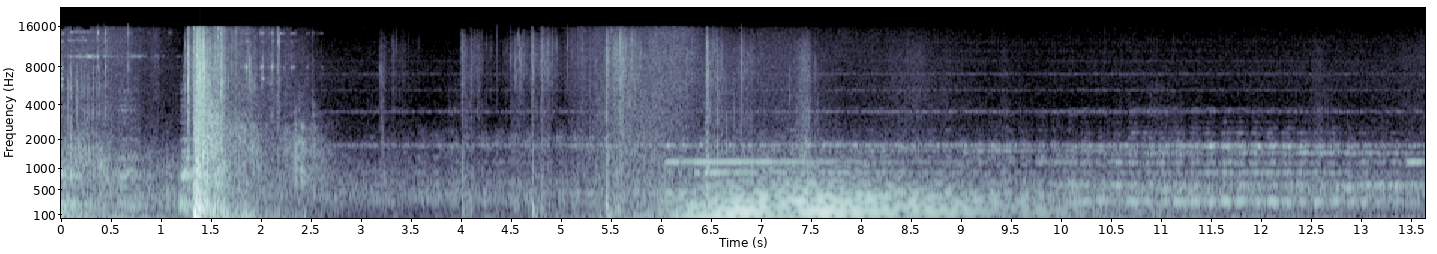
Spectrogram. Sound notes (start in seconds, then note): 4.0 footsteps; 5.7 suspenseful music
